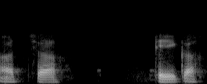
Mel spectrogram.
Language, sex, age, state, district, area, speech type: Sindhi, male, 45-60, Delhi, South Delhi, urban, conversation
